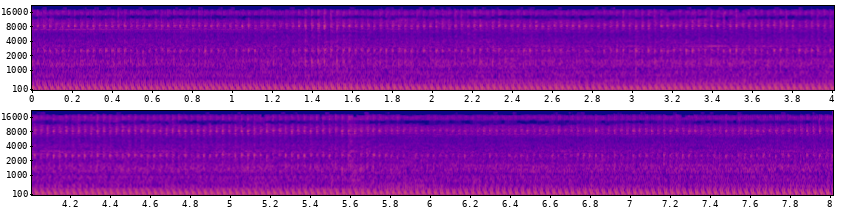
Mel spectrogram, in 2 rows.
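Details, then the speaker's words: Landworks 20-ton log splitter engine splitting a dry 24–25 inch log; small engine holds a steady, even drone under load with no stumbling or knocking; split easily, healthy normal running. "All right, that first log, split it nice and easy, no issues. The wood itself is pretty dry."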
